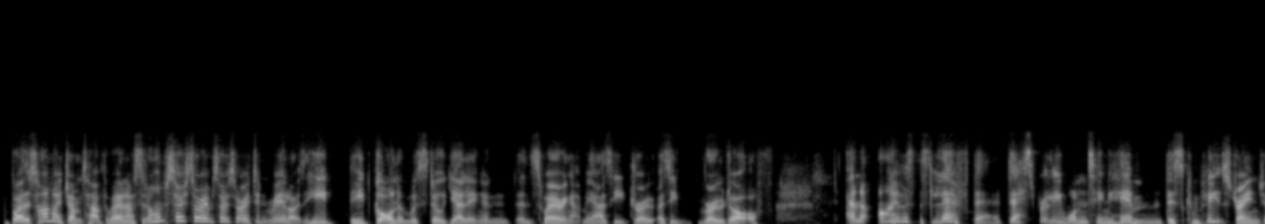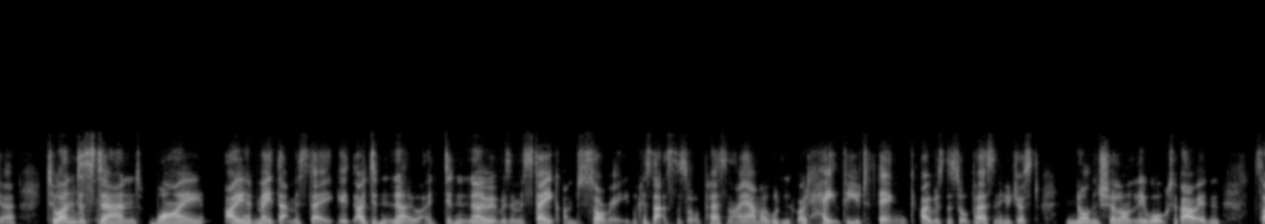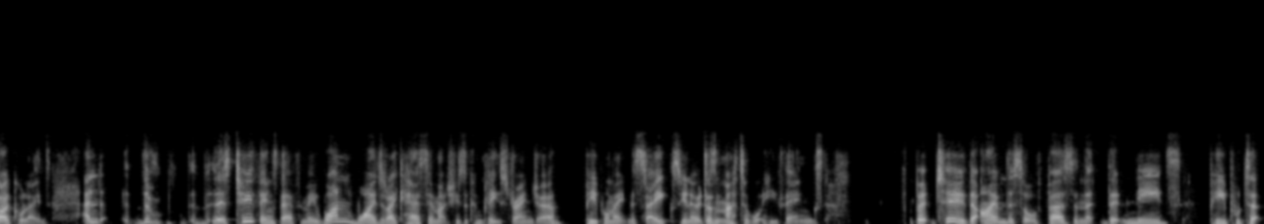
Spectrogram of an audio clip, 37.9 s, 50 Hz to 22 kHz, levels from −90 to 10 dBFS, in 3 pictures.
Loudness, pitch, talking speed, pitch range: -26 LUFS, 210 Hz, 230 wpm, 180-255 Hz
